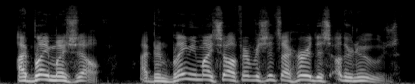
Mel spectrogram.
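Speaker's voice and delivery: ordinary delivery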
